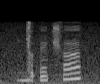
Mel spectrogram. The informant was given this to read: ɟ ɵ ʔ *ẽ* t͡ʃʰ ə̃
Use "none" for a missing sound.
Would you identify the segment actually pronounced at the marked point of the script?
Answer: ẽ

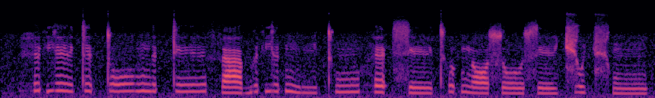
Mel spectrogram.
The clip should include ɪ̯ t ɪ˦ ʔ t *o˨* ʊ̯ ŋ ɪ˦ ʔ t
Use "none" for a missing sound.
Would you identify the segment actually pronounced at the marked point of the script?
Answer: o˦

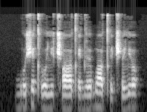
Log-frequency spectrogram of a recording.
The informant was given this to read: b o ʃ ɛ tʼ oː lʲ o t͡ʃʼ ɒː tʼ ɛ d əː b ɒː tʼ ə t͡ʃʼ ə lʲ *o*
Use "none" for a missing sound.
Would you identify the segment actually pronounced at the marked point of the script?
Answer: ɔ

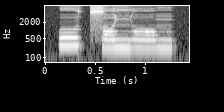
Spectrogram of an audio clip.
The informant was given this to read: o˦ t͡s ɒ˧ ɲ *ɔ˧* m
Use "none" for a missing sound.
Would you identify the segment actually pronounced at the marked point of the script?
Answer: ɔ˧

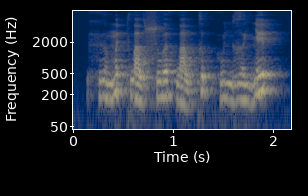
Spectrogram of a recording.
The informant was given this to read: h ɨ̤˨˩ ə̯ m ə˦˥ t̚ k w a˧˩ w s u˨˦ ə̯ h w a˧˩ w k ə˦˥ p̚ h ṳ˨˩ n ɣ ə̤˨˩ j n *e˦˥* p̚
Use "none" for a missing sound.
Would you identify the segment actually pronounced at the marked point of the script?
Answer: e˦˥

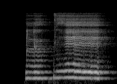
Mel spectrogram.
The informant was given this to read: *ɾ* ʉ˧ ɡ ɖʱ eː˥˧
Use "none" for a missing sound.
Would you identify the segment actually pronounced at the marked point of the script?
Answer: l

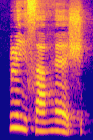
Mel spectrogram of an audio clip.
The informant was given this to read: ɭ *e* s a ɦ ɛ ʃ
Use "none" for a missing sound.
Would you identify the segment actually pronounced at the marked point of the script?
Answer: i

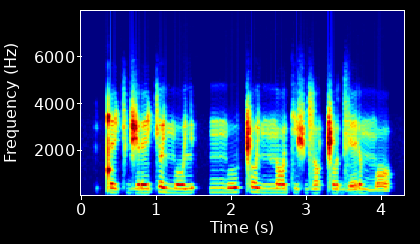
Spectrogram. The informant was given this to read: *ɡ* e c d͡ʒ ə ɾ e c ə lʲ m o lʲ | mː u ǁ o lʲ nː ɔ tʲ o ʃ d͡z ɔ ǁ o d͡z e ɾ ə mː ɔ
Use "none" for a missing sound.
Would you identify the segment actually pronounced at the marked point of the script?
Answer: ǃ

